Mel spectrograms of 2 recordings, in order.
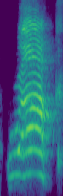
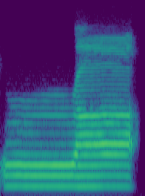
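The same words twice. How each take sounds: First: The word is shouted loudly. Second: The word is drawn out slowly, sound by sound. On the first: "shout it out" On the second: "say it very slowly"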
